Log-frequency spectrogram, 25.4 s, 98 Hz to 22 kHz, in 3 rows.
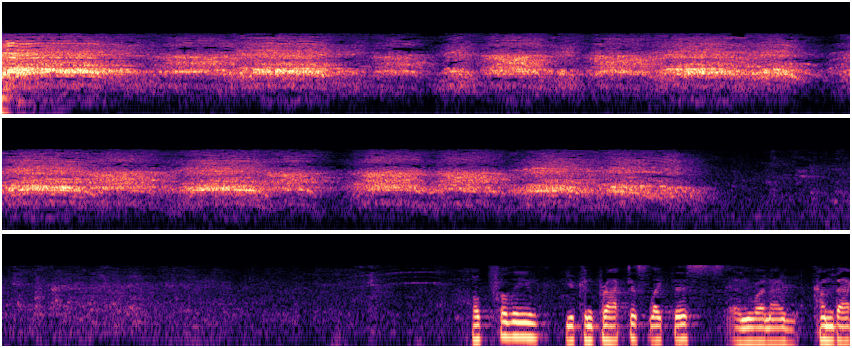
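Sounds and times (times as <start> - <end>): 
crowd chanting a mantra in unison: 0.0 - 15.6
speech: 21.8 - 25.4.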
